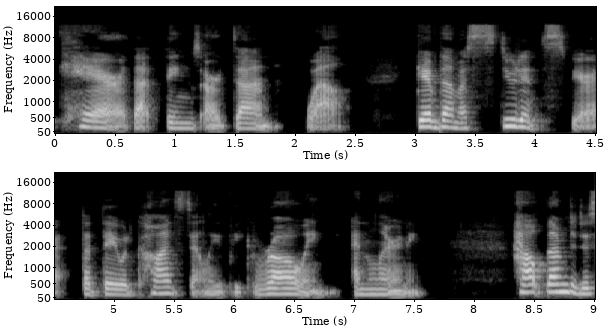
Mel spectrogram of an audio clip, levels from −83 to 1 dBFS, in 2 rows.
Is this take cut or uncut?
uncut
